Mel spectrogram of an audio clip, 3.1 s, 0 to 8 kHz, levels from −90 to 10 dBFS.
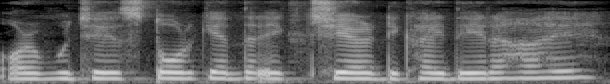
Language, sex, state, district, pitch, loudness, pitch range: Hindi, female, Arunachal Pradesh, Papum Pare, 210 Hz, -14 LUFS, 200-215 Hz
